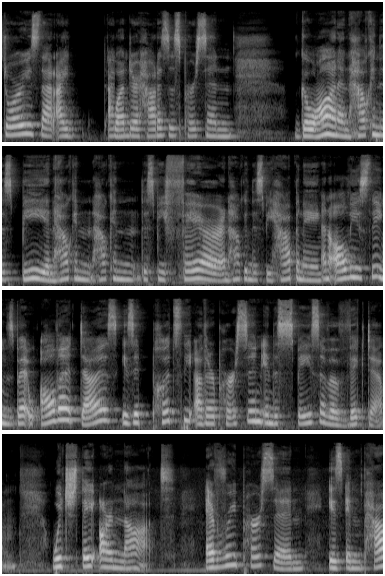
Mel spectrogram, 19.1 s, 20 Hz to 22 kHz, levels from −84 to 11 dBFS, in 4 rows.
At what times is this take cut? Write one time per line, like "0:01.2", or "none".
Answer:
0:01.4
0:08.7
